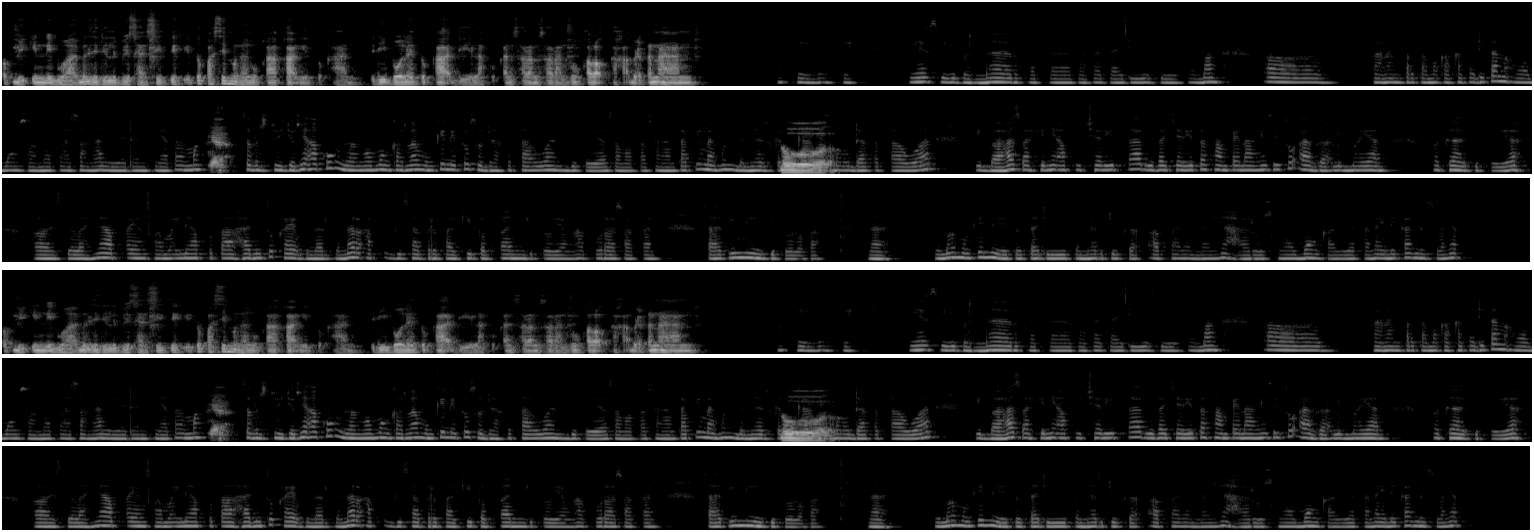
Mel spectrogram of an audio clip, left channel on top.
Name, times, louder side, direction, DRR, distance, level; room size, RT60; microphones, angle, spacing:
voice 1, 0.0-7.0 17.4-17.6 23.1-23.6, left 2 dB, 30° left, 0.6 m, -30 dB
voice 2, 7.7-8.8 9.1-13.3 13.7-17.5 17.7-39.5 39.9-45.2, equal, 5° right, 0.7 m, -40 dB
5.4 x 5.1 x 6.0 m
head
